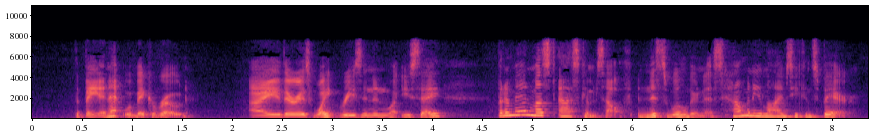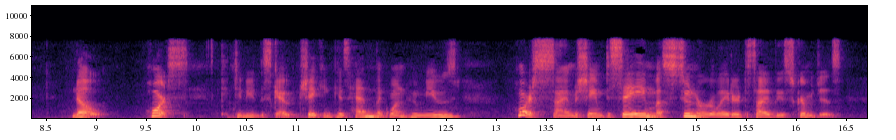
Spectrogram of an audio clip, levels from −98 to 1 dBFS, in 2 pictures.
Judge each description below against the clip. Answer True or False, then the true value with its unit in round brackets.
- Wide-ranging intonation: True (6.1 semitones)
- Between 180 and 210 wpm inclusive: True (195 wpm)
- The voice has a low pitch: False (190 Hz)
